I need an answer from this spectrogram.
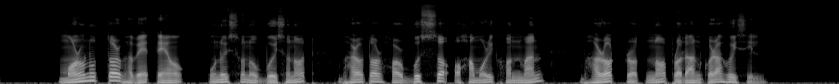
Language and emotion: Assamese, neutral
